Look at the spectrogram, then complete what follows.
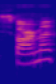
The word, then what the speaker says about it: Skarmoth: Is it Skarmoth? Is that how you say it? yeah, yeah. Spot on.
